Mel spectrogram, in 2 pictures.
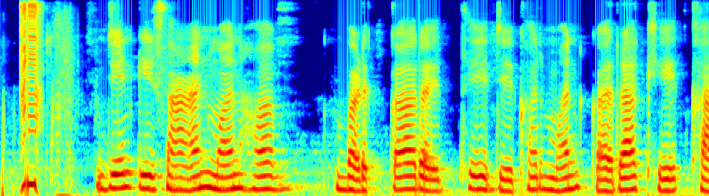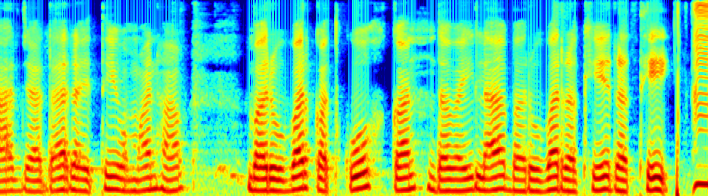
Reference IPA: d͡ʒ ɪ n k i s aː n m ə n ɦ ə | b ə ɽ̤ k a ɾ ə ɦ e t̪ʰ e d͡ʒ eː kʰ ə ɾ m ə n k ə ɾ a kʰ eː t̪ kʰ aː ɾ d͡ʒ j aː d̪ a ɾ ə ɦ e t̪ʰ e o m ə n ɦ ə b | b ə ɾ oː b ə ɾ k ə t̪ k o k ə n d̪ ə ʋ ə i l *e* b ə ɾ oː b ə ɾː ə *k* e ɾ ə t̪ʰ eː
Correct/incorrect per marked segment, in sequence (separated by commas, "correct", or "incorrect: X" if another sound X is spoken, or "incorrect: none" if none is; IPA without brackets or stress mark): incorrect: a, incorrect: kʰ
